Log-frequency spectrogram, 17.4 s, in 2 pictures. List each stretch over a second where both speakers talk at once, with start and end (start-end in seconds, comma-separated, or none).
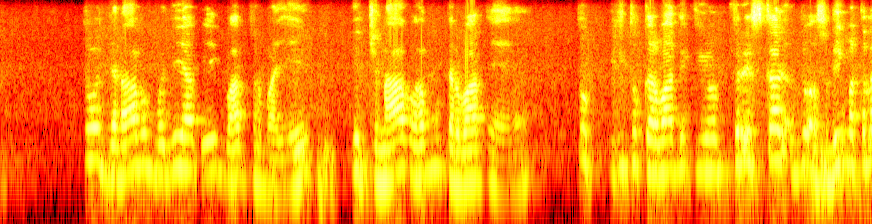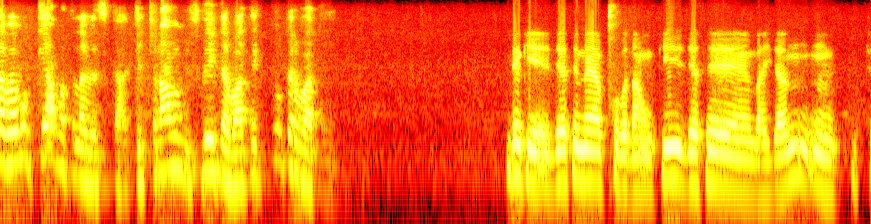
none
